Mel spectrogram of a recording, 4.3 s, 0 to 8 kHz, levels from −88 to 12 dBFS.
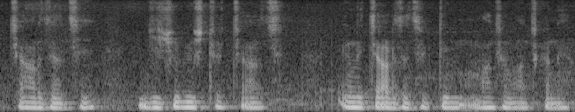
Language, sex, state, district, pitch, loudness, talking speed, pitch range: Bengali, male, West Bengal, Dakshin Dinajpur, 135 Hz, -19 LUFS, 155 wpm, 130-140 Hz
